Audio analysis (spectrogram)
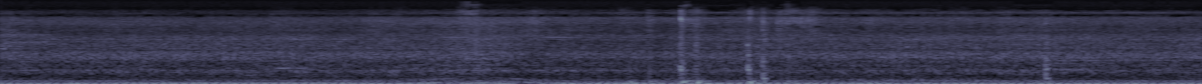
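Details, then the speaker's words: Chevrolet Cruze, previously no start and ignition shutting off, ECU/ECM repaired; push-button start with clutch pressed: steady even low rumble, smooth idle without misses, knocks or hunting; normal idle after repair. "इसका ignition भी आ गया और हमारी गाड़ी भी start हो चुकी है"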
